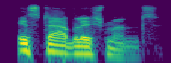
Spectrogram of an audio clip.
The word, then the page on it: establishment: British English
